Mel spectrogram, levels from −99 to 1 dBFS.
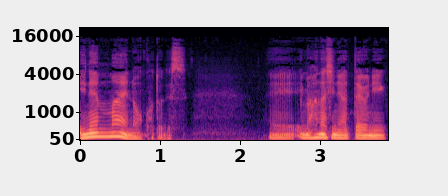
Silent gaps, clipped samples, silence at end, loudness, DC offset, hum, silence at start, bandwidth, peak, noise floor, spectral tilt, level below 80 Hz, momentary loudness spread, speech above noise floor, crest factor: none; under 0.1%; 0.05 s; -24 LUFS; under 0.1%; none; 0 s; 14 kHz; -8 dBFS; -58 dBFS; -6.5 dB/octave; -42 dBFS; 15 LU; 35 dB; 16 dB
